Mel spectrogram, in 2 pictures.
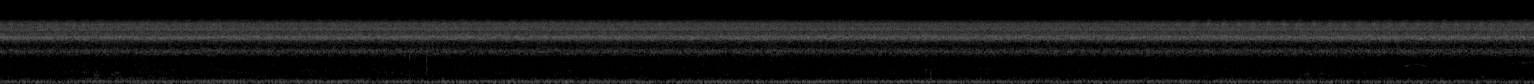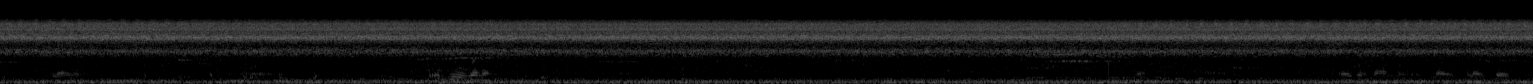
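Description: A steady insect chorus of crickets or cicadas, a constant high-pitched buzz that holds unchanged throughout.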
